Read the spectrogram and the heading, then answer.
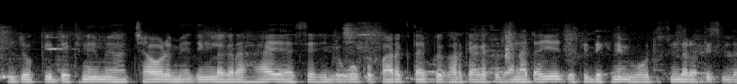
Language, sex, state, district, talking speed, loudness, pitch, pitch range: Hindi, male, Punjab, Fazilka, 230 wpm, -18 LUFS, 115 Hz, 110-115 Hz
